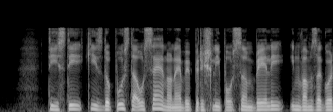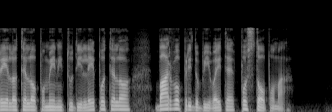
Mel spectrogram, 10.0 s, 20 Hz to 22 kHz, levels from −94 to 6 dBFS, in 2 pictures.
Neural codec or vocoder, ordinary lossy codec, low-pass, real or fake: codec, 16 kHz, 16 kbps, FunCodec, trained on Chinese and English, 50 frames a second; none; none; fake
